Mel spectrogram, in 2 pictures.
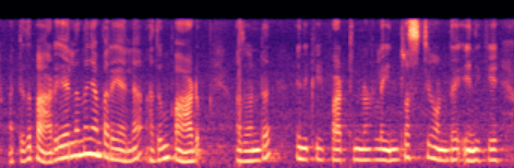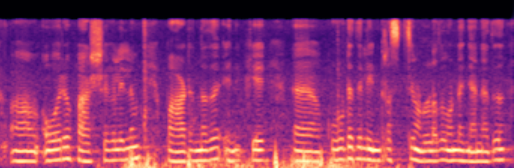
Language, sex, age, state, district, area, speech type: Malayalam, female, 60+, Kerala, Kollam, rural, spontaneous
